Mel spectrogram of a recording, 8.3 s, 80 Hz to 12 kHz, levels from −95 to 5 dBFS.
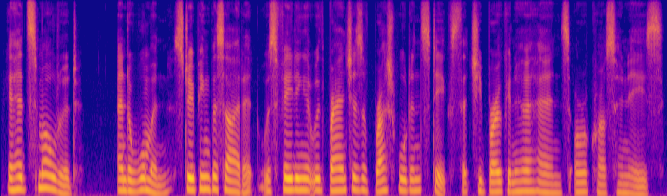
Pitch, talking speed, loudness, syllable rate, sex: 175 Hz, 200 wpm, -19 LUFS, 5.1 syllables/s, female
